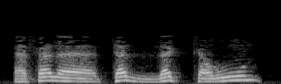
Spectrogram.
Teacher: قوله تعالى: أفلا تذكرون، قرأ قالون بتشديد الذال هكذا: أفلا تذكرون، والأصل تتذكرون، أدغمت التاء في الذال.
